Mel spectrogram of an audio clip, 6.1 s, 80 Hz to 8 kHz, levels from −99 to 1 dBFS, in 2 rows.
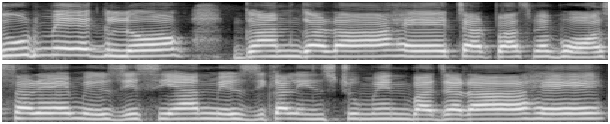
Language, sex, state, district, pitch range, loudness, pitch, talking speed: Hindi, female, Bihar, Vaishali, 250-275 Hz, -10 LUFS, 265 Hz, 190 wpm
